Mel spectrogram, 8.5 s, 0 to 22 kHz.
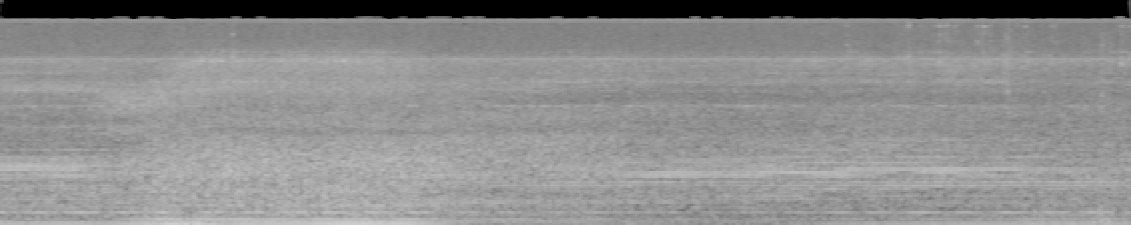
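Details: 5-ton 2001 Trane XE1000 Weathertron heat pump in heat mode under high load: deep steady fan drone with a fast even rattle as the fan grill and condenser side cover shake.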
